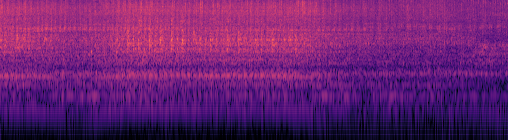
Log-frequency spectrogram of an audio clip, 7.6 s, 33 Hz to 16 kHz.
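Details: VW Golf VR6 2.9, 103,000 km, at idle: quick, fairly even hissy rattling rub about four times a second. Long-standing chain-rubbing noise grew louder after the upper hydraulic tensioner screw was replaced; cause unconfirmed.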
